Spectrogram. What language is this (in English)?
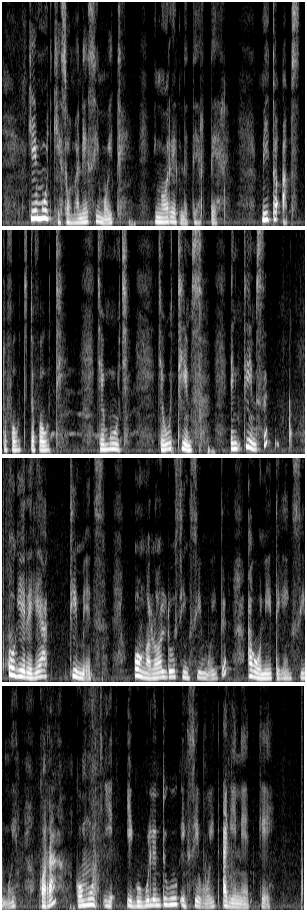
Kalenjin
